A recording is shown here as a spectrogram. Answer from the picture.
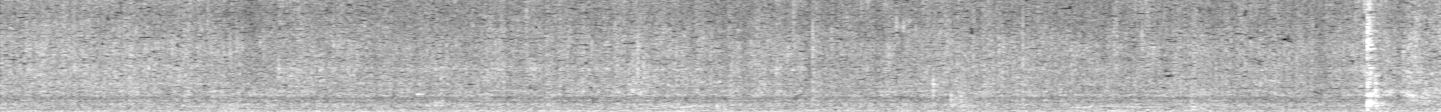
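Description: Onion-tomato masala sizzling steadily in a steel kadhai under freshly added raw pumpkin cubes on a high gas flame: an even hiss, with a light click near the end.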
